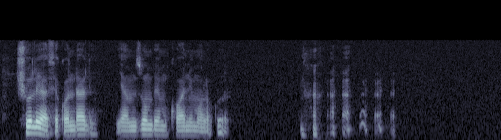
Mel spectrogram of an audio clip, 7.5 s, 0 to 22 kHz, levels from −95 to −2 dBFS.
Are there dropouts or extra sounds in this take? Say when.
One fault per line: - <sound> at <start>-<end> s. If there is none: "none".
- laugh at 4.5-6.1 s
